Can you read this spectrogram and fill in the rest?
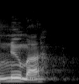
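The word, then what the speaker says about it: pneuma (πνεῦμα): Spirit is also in the Greek is pronounced pneuma.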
